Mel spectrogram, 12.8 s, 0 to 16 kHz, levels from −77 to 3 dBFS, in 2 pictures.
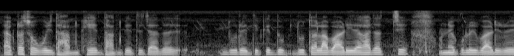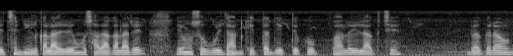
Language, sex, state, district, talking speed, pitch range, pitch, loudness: Bengali, male, West Bengal, Paschim Medinipur, 150 wpm, 110-130 Hz, 120 Hz, -19 LUFS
